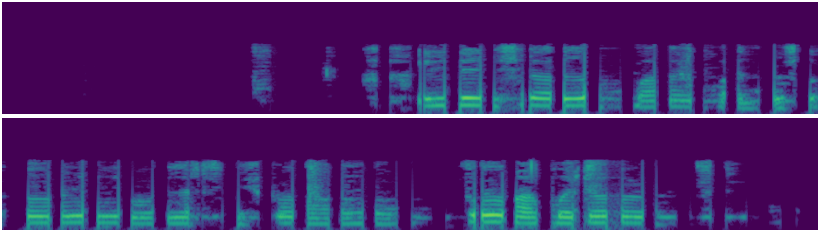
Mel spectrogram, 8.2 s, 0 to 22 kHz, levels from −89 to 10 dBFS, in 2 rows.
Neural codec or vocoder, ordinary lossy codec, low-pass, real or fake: none; AAC, 32 kbps; 5.4 kHz; real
